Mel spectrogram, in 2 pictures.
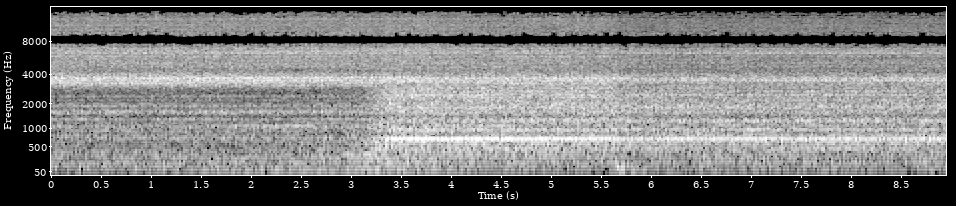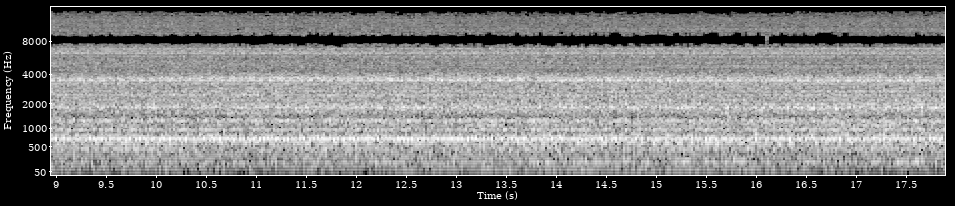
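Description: Harrison M400 lathe running while a threading tool cuts an M24 x 1.5 thread along a long, unsupported bar. About three seconds in, the noise gets louder and a steady whining tone comes in over the machine's running and holds, as the tool cuts along the bar.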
